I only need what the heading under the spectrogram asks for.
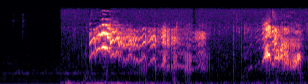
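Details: Several raccoons squabble over food, a harsh, raspy screech lasting about a second, then a shorter snarling burst after a brief pause; disgruntled fighting calls, very loud outdoors, often heard in woods, near cornfields or suburbs.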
